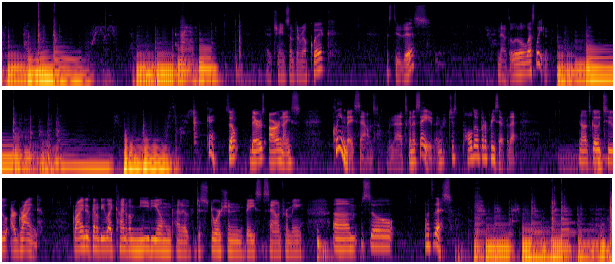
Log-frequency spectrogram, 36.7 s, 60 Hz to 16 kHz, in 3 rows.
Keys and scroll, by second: 4.9 super+,.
